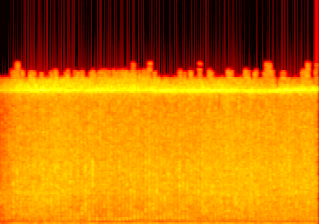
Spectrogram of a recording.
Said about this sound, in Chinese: 空中传来直升机旋翼发出阵阵带有节奏的音浪，又是一趟任务的结束，费尔法克斯一号安全地返回机库。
